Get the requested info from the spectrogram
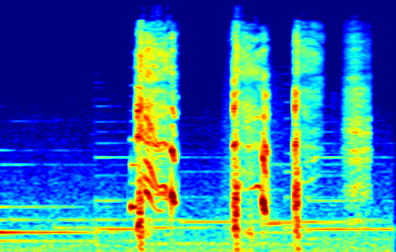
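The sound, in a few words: character coughing in video game Genshin Impact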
